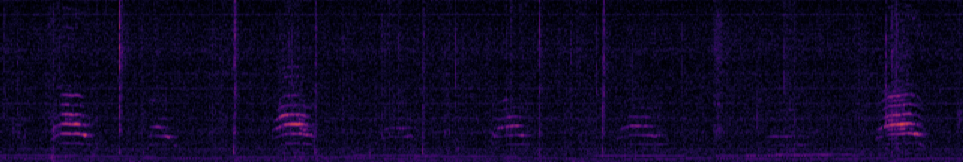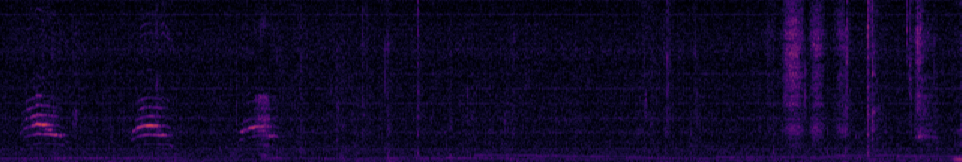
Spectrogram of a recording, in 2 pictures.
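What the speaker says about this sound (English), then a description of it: "Man, that cat's loud." A cat outside a window meows loudly and repeatedly, a long series of insistent calls at irregular intervals over a steady low hum, with no one talking.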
